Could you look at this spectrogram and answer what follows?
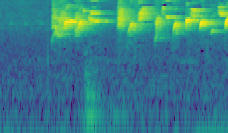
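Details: Goldfinch song starting after a short silence: quick liquid twitters and bright chirps, with a few rising and falling notes strung in a rapid, lively phrase.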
